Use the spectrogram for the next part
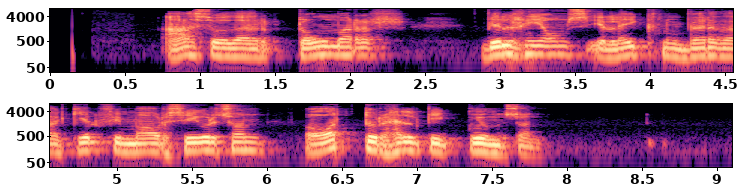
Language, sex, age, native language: Icelandic, male, 20-29, Slovak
